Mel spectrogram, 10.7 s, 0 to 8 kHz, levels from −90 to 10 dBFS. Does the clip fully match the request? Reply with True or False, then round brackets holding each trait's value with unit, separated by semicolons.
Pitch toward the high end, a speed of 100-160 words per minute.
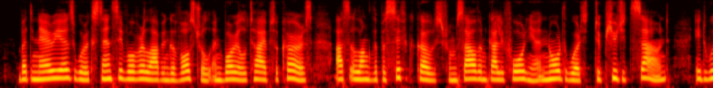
True (210 Hz; 150 wpm)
